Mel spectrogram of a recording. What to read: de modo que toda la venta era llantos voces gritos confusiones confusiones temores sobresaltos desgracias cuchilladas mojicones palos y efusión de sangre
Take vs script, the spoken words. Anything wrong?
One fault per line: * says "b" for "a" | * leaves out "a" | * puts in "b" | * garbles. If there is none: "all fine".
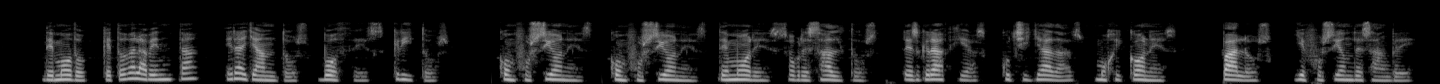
all fine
